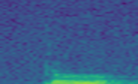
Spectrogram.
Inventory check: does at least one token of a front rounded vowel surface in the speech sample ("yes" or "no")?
no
